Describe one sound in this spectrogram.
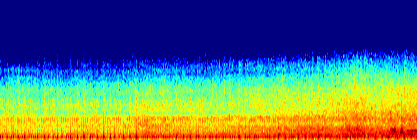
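Tyres squelch through deep mud.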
